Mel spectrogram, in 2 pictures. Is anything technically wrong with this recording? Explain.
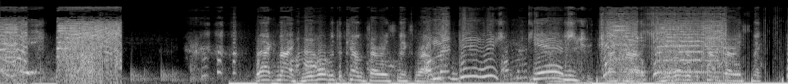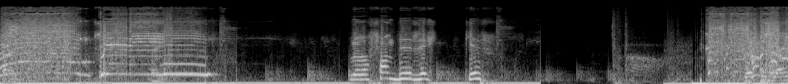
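No, nothing technically wrong stood out on listening.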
